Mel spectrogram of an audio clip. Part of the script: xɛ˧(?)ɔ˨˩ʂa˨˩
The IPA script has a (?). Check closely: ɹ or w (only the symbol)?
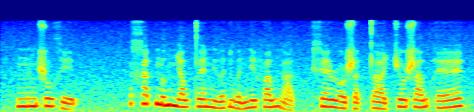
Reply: ɹ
